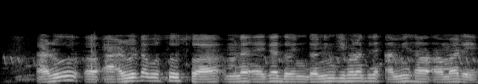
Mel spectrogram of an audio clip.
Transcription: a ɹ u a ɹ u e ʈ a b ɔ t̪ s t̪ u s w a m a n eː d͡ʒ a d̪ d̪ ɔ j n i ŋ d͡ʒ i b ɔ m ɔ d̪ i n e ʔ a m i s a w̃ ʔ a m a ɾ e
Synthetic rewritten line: a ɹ u a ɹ u e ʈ a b ɔ s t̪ u s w a m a n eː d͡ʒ a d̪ d̪ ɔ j n i ŋ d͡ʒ i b ɔ n ɔ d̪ i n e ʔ a m i s a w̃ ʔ a m a ɾ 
